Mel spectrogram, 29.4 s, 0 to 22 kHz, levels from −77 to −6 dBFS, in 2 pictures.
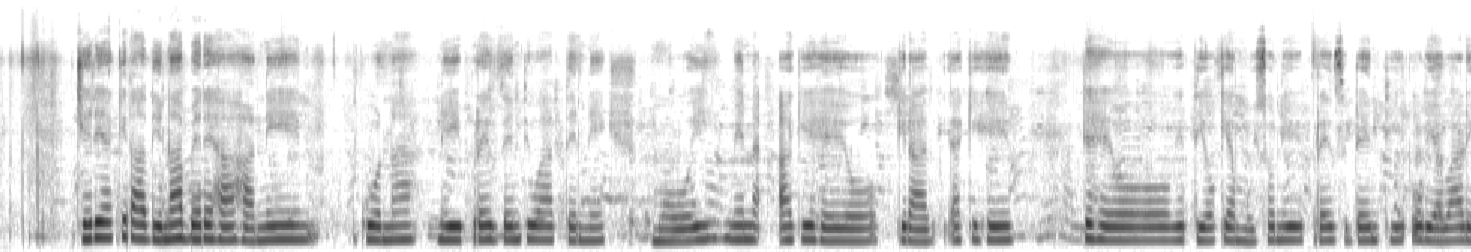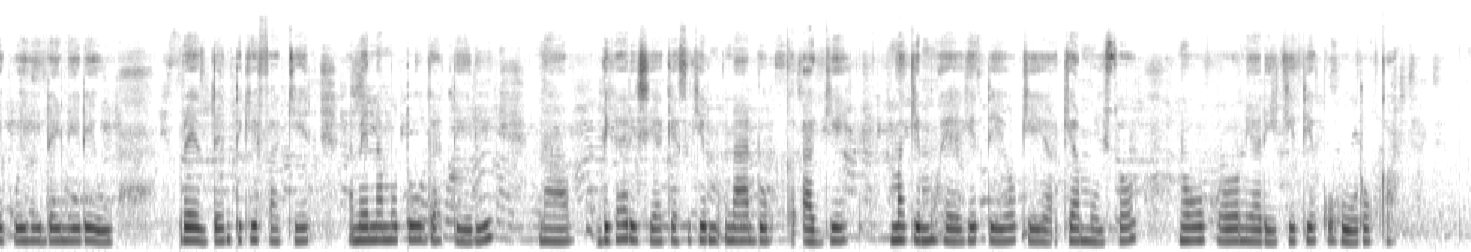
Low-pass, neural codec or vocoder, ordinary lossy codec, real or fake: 19.8 kHz; none; none; real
